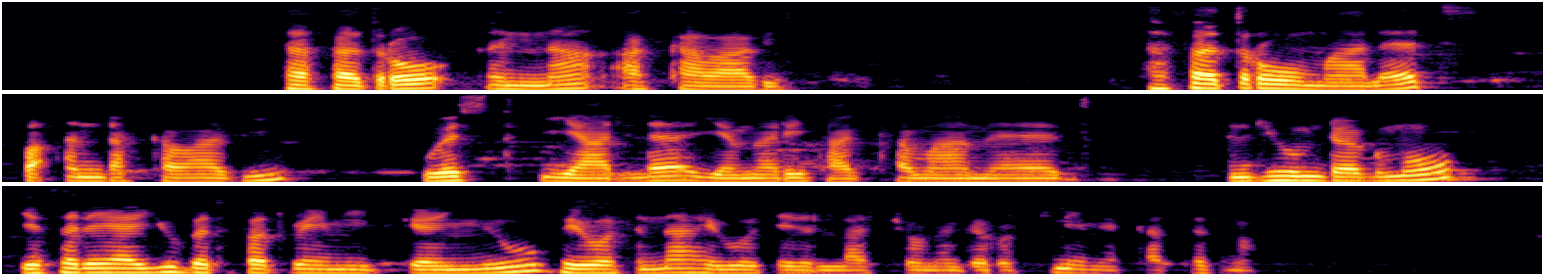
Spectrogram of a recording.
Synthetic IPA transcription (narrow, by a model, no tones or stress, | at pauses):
t̪ʰəfət̪ʼɾo̞ɨnːaa̰kːaβaβi | t̪ʰəfət̪ʼɾo̞malət̪ | b̥əʔand̪akːaβaβi | wʊst̪ʼjalːəjɛməɾe̞t̪akʼːəmamət̪ʼ | ʔɨnd̪ihumd̪əɡmo̞ | jɛt̪ʰələjajːubət̪ʰə̥fət̪ʼɾo̞jɛmːiɡːəɲːuɦiwɔt̪ɨnːahiwɔt̪jɛd̪əlːat͡ʃːɛwnəɡəɾo̞t͡ʃːɪnjɛmːijakːat̪ːət̪nəw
